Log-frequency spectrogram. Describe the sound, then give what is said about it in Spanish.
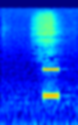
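A single short electronic beep from a WhatsApp call connecting to the municipality of Miraflores, where the signal is weak, steady and clear, rising briefly above a faint low background hum before cutting off. “Es que la llamada es por WhatsApp porque allí en el municipio de Miraflores es un poco compleja la señal y es justamente con el que vamos a hablar.”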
